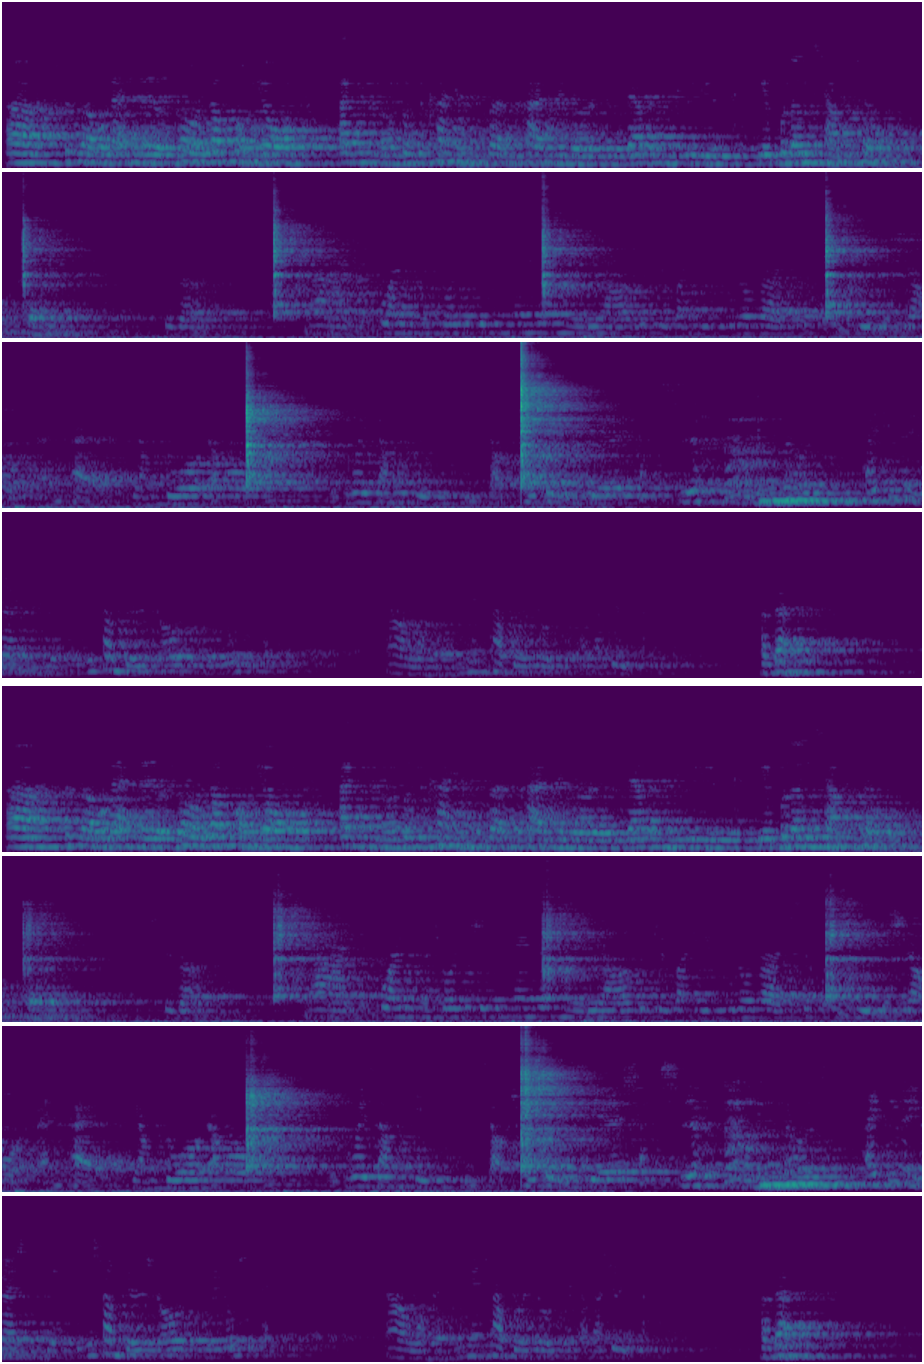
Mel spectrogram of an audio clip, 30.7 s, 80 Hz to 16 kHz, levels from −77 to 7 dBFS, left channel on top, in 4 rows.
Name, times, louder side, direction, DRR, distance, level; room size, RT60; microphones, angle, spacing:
voice 1, 0.0-2.5 2.8-6.0 6.3-7.5 7.9-8.1 21.6-22.2 29.3-29.8, equal, 15° left, -1 dB, 6.2 m, -44 dB
sound 1, 7.4-20.4, left 4 dB, 80° left, 3.0 m, -43 dB
voice 2, 8.3-8.6 8.9-9.4 10.2-17.6 18.0-25.3 25.5-25.7 26.2-28.2, right 2 dB, 70° right, 2 dB, 4.0 m, -54 dB
26.0 x 23.5 x 7.5 m, 2.5 s
head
